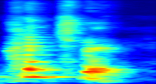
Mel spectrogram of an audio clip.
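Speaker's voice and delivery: 칸출액 with the weight on 칸, first syllable high and strong; stress on the first syllable. Shown as a demonstration. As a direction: hit 칸 hard, let 출액 fall away. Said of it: "앞에 강세가 있어서 명사가 되면".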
